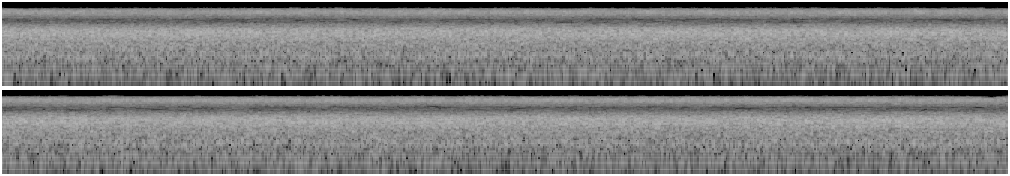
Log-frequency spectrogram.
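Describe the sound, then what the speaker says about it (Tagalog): A large volume of water pours out of the Magat Dam spillway as a loud, dense, unbroken roar of rushing water, steady and close with no voices. "Ngayon, mas malakas na naman yung pagpapakawala ng tubig."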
